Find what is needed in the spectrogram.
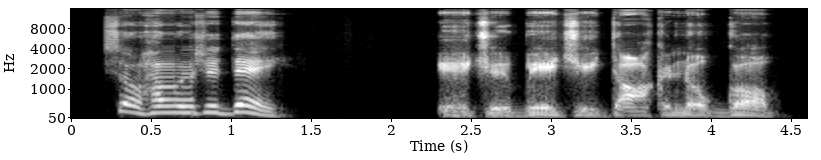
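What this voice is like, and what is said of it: Imitates another person's voice. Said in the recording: “Let me give you an impersonation how it went down.”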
